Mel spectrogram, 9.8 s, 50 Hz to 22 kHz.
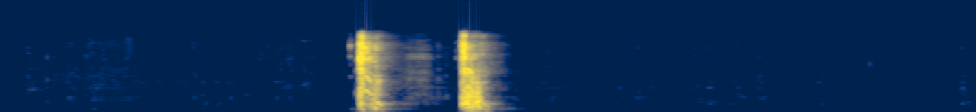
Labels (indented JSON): {
  "expert_labels": [
    {
      "quality": "good",
      "cough_type": "dry",
      "dyspnea": false,
      "wheezing": false,
      "stridor": false,
      "choking": false,
      "congestion": false,
      "nothing": true,
      "diagnosis": "healthy cough",
      "severity": "pseudocough/healthy cough"
    }
  ],
  "age": 28,
  "gender": "male",
  "respiratory_condition": false,
  "fever_muscle_pain": true,
  "status": "symptomatic"
}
